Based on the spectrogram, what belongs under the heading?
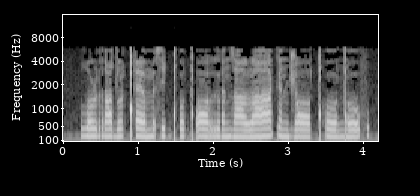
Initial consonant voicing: voiced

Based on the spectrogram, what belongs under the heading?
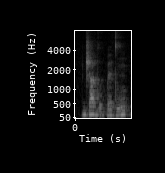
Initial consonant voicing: voiced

